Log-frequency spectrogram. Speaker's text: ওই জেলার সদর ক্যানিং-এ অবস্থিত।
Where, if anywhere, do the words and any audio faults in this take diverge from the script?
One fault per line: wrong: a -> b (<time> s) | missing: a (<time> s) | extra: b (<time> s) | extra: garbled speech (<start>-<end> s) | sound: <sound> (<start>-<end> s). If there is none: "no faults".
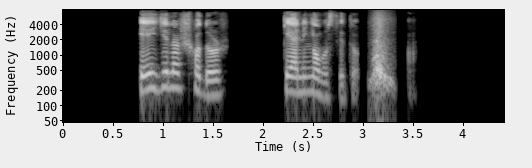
wrong: ওই -> এই (0.8 s)
sound: whoosh (3.1-3.4 s)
